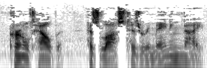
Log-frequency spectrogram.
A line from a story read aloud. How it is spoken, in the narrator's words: whispered St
